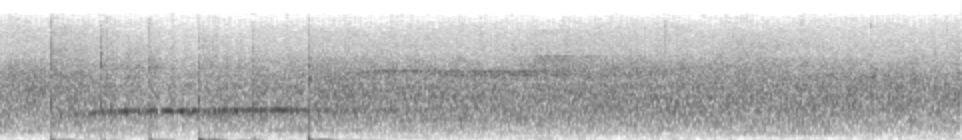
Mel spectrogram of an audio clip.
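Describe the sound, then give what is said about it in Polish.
A crowd bursts into loud, sustained applause, dense clapping filling the whole stretch with a few sharper claps standing out early on, and no voices rising above it. “Gromkie brawa.”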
